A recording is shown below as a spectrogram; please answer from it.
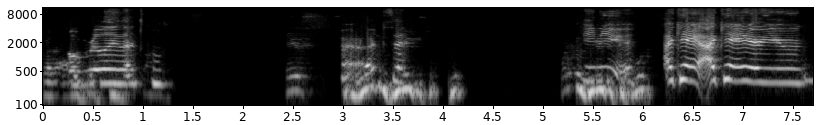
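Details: Woman with cerebral palsy who relies on one arm and uses a power wheelchair; real, natural conversational speech; speech in cerebral palsy.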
